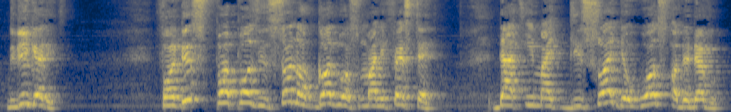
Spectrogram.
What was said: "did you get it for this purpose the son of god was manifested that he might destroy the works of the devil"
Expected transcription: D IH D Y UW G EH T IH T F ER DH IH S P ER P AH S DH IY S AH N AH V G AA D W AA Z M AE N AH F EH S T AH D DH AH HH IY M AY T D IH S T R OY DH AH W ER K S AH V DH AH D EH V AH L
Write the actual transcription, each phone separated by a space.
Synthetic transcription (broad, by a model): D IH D Y UW G EH T IH T F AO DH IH S P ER P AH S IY S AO N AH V G AA D W AA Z M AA N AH F EH S T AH D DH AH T IY M AY T D IH S T R OY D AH W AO S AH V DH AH D EH V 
